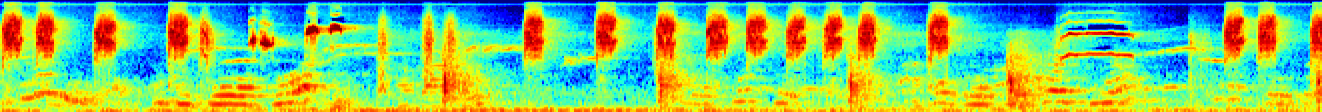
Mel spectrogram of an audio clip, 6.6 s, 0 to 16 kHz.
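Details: Competition song of a caged brown-throated sunbird, Temanggung, June 2020: fast bursts of high, harsh chirping notes with a few brief whistled phrases and short gaps between clusters.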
